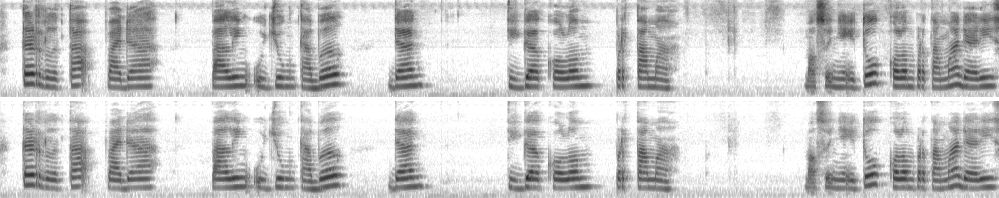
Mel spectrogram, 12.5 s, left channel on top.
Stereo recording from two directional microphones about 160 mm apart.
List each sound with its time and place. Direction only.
0.0 s speech: 35° left (ahead or behind)
6.3 s speech: 30° left (ahead or behind)
10.1 s speech: 30° left (ahead or behind)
